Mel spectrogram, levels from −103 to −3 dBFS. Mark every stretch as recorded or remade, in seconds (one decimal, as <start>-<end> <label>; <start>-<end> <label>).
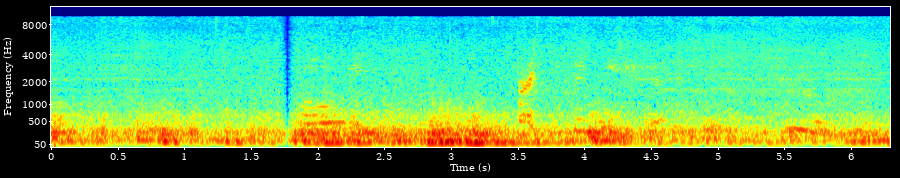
0.0-1.1 remade; 1.1-4.4 recorded; 4.4-6.3 remade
